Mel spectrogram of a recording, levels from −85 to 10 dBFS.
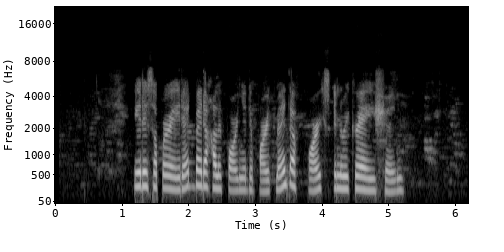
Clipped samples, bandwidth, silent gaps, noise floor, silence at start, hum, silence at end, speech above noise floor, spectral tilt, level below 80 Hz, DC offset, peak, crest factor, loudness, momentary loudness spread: under 0.1%; 7.2 kHz; none; -62 dBFS; 1.2 s; none; 0.55 s; 41 dB; -5 dB/octave; -70 dBFS; under 0.1%; -4 dBFS; 20 dB; -21 LUFS; 6 LU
